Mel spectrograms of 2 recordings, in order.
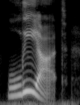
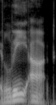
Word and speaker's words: Liat: you're truly engaging with the material leat is pronounced leot with the long a sound okay leot got it and Nissim Nim emphasizing the first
